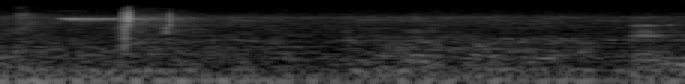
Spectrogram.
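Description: A brief high-pitched squeak from an infant macaque held against its mother, about half a second in, over a steady low hum.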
